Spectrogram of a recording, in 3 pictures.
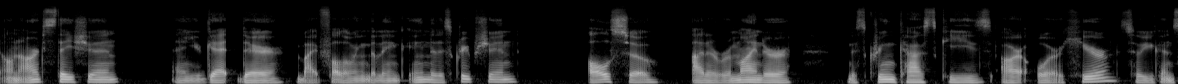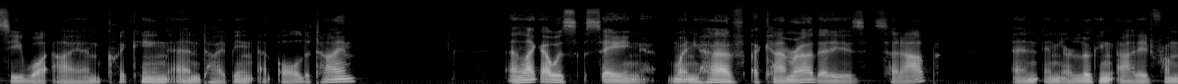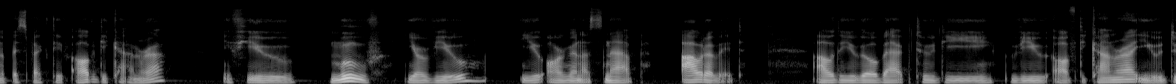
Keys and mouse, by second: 21.5-29.6 middle drag, 30.1-31.9 middle drag, 33.2-34.6 middle drag.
